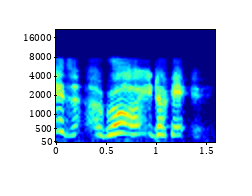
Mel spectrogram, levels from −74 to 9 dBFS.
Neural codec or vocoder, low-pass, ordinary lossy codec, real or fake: codec, 16 kHz, about 1 kbps, DyCAST, with the encoder's durations; none; none; fake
